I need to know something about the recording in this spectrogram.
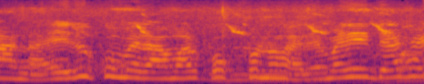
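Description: Desi chickens clucking in a poultry shed, with short high calls repeating through, over a man's voice.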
